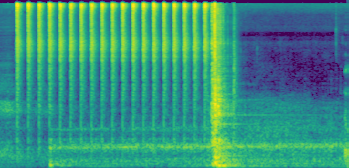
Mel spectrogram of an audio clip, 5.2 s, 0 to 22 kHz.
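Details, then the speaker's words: 2016 Swift Lifestyle 6 caravan oven igniter: about twenty sharp, even clicks, roughly six per second, then a soft whoomph as the gas lights and a quiet flame hiss; igniter working normally. "bottom there so that is all working as it should"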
